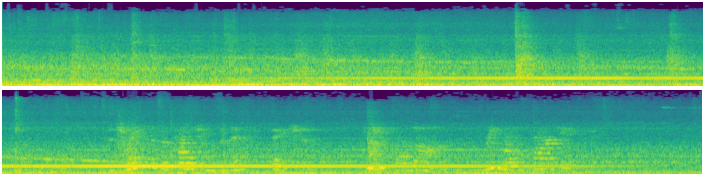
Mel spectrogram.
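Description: A train's motor whines down in pitch as the train slows.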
